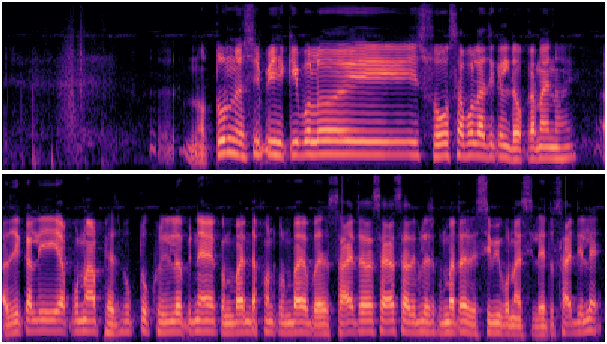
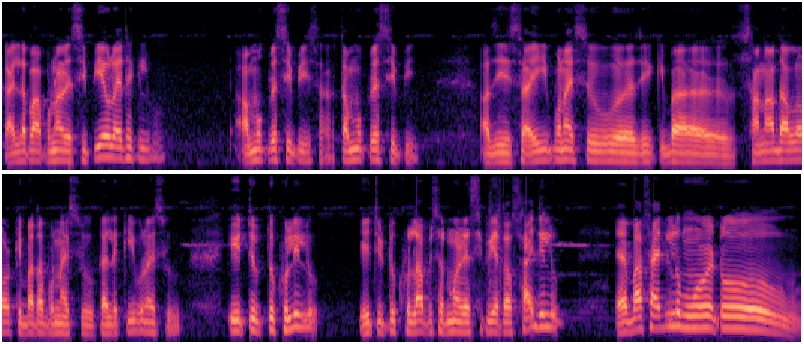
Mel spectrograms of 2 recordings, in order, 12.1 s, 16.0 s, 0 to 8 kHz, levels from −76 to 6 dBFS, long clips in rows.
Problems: none marked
